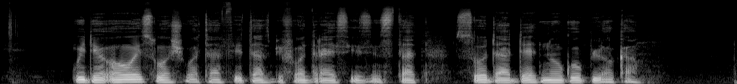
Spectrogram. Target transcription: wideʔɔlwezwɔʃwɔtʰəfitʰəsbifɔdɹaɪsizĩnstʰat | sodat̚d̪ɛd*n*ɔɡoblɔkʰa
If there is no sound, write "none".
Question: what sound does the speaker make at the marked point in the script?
n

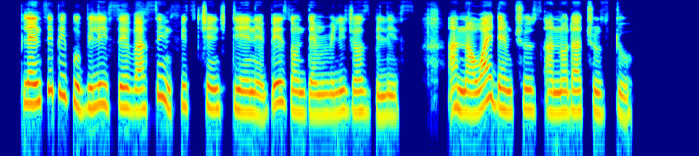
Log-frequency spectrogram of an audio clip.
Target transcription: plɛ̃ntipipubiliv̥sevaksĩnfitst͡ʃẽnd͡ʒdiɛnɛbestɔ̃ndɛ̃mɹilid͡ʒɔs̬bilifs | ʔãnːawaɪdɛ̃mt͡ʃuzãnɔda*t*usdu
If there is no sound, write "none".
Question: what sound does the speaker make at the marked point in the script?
t͡ʃ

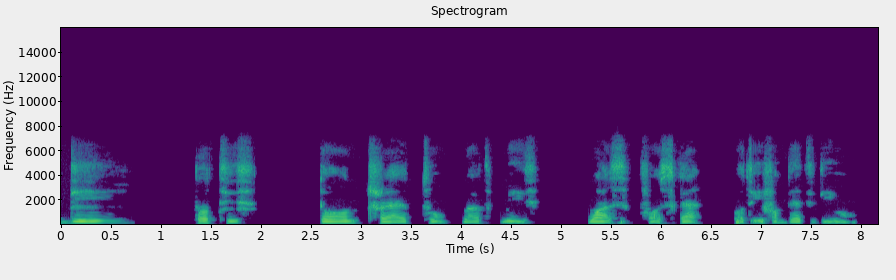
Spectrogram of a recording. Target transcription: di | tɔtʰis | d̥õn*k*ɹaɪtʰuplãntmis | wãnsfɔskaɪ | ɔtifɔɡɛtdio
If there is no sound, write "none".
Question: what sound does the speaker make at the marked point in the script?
t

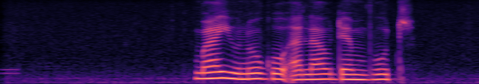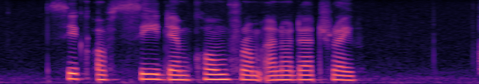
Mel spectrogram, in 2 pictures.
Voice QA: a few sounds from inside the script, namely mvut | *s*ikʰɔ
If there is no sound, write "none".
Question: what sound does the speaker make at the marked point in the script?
s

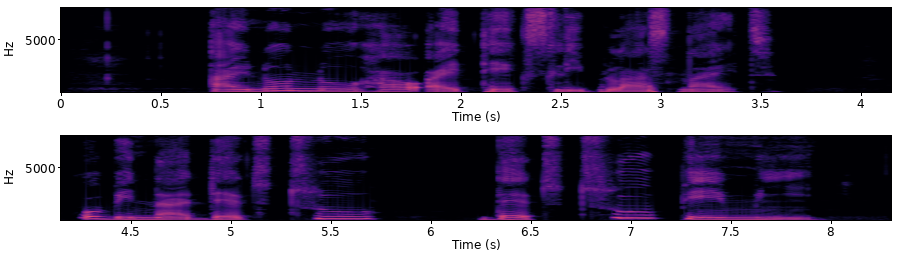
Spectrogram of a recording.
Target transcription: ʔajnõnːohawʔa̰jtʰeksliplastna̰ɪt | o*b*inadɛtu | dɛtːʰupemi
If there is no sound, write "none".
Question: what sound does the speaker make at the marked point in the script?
b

